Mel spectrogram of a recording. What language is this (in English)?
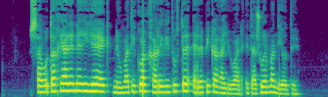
Basque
